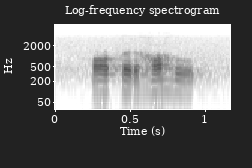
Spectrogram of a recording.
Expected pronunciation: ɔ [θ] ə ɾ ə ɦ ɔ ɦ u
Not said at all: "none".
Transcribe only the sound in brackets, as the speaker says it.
θ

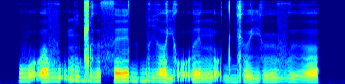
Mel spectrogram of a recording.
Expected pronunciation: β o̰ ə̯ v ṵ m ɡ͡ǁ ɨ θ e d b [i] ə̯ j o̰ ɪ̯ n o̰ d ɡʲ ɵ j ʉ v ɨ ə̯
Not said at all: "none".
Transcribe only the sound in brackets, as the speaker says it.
i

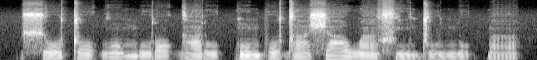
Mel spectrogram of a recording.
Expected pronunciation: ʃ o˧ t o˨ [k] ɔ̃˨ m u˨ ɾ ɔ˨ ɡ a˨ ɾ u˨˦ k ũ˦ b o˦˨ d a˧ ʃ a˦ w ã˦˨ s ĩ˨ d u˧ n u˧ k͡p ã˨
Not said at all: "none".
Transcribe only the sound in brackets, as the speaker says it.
ɡ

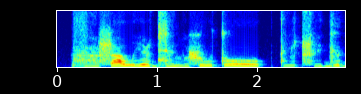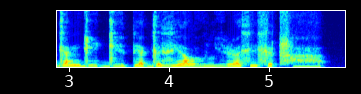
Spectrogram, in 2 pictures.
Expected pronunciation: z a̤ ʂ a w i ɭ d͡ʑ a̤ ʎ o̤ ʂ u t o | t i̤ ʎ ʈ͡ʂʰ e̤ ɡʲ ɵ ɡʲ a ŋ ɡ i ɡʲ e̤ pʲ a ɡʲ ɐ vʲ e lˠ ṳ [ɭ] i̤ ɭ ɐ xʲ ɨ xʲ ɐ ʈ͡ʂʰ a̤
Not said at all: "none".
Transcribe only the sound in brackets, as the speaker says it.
ʎ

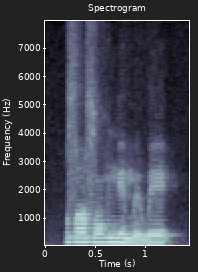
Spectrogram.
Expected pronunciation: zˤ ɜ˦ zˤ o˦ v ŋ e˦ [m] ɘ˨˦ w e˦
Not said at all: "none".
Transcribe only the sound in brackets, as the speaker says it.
m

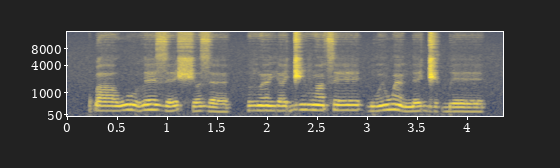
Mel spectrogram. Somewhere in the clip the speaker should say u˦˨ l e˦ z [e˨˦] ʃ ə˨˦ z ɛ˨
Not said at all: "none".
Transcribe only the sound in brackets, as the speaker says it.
e˨˦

